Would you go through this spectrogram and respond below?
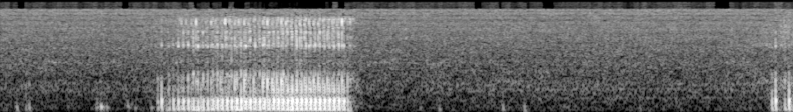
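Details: Sleeping Boxer puppy gives one loud, rough snore lasting about a second, followed by quiet breathing and faint small clicks in a small room.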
